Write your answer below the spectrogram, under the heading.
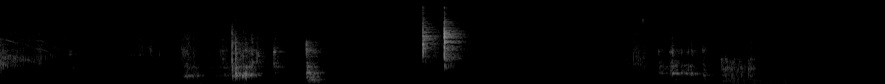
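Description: A brief whirring that dies away at the start, then separate clatters and clicks of a hard plastic jar lid being handled, with two sharp clicks a little over four seconds in, the loudest. Scratchy handling noises follow near the end.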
